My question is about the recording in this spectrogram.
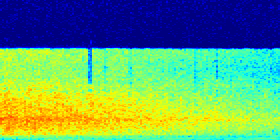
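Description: A smooth hissing noise swell, like an outro transition whoosh, fading away steadily. A low ambient music drone comes in underneath it.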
